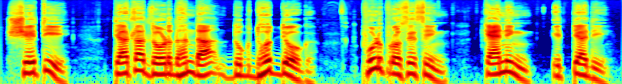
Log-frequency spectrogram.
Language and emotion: Marathi, neutral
